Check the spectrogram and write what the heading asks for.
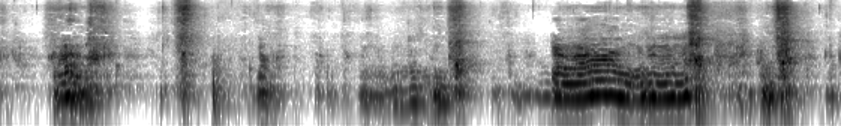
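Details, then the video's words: Hungarian Vizsla giving its New Year's talk: a run of moaning, grumbling vocal sounds with wavering, warbling pitch and a few short sharp bursts, stretched and drawn out in the middle, rising and falling like speech. "Hungarian vizsla new year's talk"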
